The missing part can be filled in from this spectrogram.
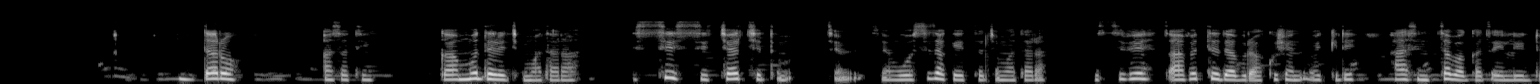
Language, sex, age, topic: Gamo, female, 18-24, government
